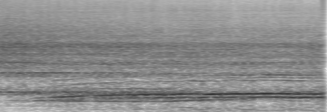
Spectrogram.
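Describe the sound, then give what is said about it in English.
A civil defense air raid siren, warning of enemy planes and a possible atomic bomb attack, sounds a loud, sustained wailing tone that holds a steady mid pitch and swells slightly, with no voices present. “That signal means to stop whatever you are doing and get to the nearest safe place fast.”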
